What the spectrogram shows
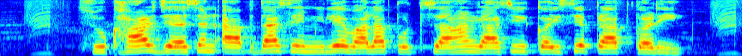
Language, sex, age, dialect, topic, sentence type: Magahi, female, 36-40, Western, banking, question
